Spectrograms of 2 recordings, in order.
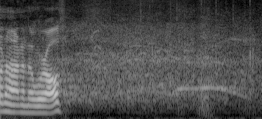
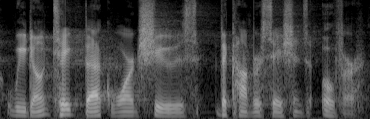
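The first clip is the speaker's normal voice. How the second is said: deep clerk voice; 9 dB quieter than usual. Retold or imitated. Clerk shutting down the talk.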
